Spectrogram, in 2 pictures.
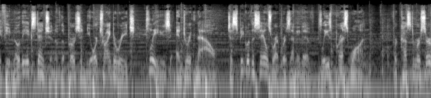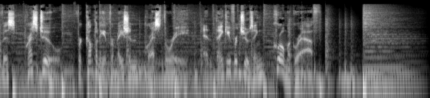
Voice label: ivr printing; onhold message; kromogaph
